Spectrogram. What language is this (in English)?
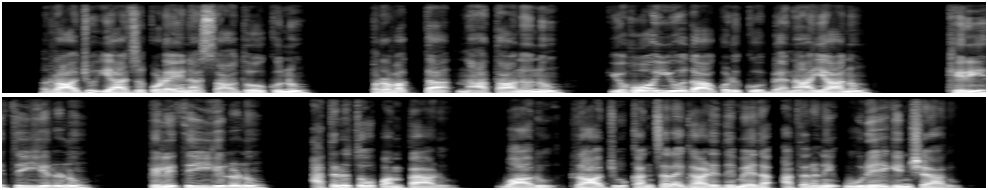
Telugu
